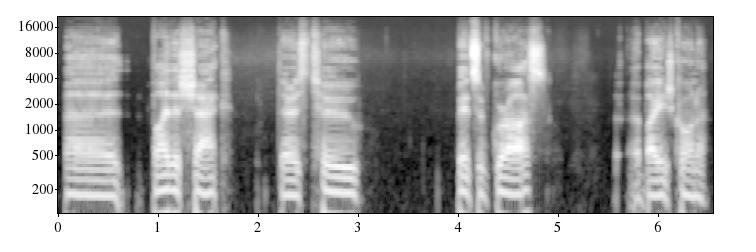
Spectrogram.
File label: 14 year old boy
